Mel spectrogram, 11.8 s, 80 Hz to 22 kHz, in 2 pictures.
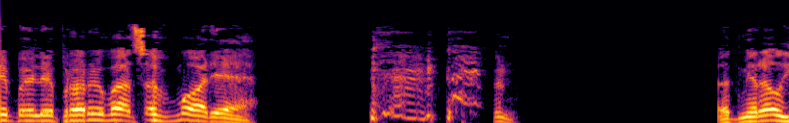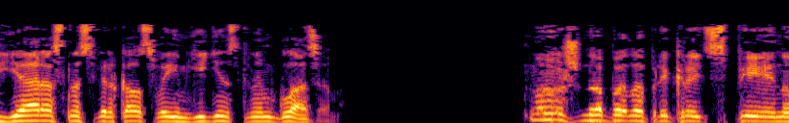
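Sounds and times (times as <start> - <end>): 
speech: 0.0 - 2.0, 2.8 - 4.0, 5.4 - 8.6, 9.9 - 11.8
man coughing: 2.8 - 4.0.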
